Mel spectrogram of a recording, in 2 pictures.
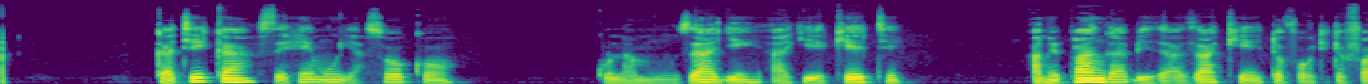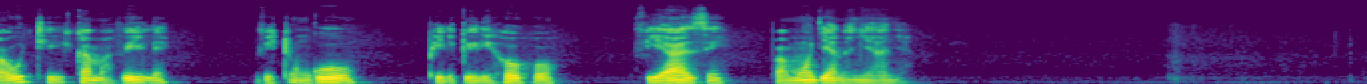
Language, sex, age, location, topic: Swahili, male, 18-24, Dar es Salaam, finance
